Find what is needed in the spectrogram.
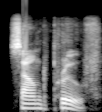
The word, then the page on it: Soundproof: American English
